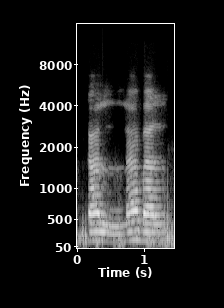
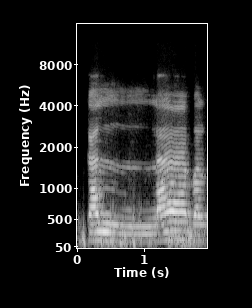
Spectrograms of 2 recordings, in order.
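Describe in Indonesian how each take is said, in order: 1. L-nya dobel tapi A-nya pendek. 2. L-nya ditahan terlalu lama. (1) "benar L-nya dua, tapi A-nya satu" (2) "L ada buahnya, lebih dari dua"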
